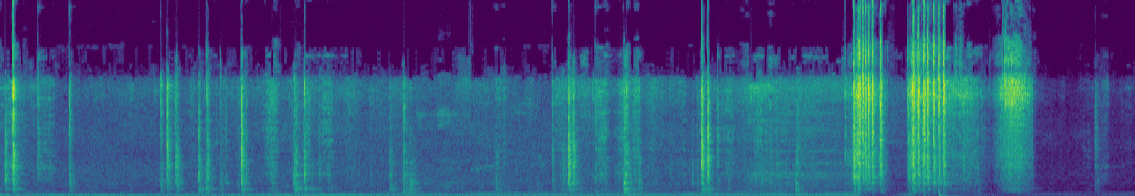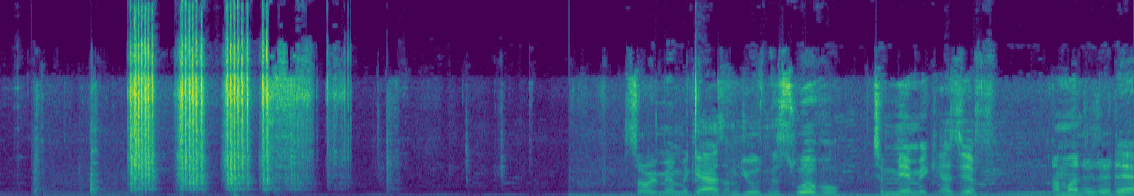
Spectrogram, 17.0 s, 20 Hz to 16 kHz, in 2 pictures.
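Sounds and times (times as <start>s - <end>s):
socket ratchet clicking: 6.4s - 7.8s, 9.5s - 11.2s.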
